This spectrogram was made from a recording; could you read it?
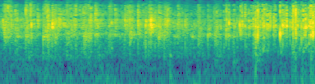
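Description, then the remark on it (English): Ice rattles hard inside a cocktail shaker, shaken to emulsify a drink with egg white and lemon juice: a dense, continuous clatter of bright clinks and knocks with steady rhythmic surges, loud and unbroken for the whole stretch, with no voices. “So what we're really trying to do is I'm shaking like crazy just to get all this to blend together. That's all you hear, right?”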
